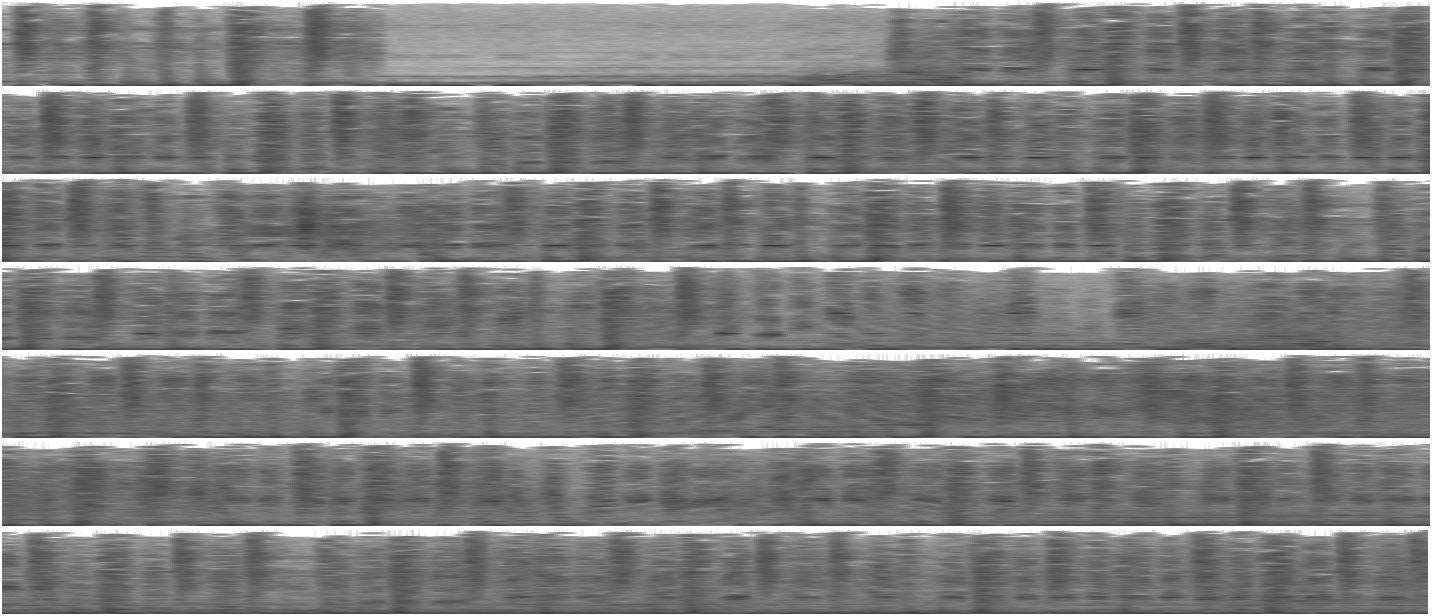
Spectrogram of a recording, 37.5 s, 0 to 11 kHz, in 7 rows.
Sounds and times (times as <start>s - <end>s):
Music: 0.0s - 37.4s.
